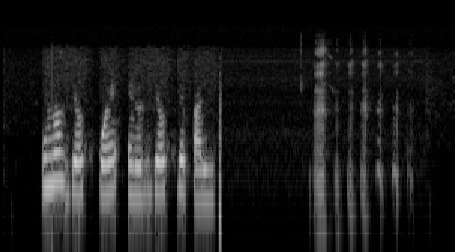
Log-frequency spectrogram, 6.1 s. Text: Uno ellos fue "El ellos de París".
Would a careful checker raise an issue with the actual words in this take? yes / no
no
